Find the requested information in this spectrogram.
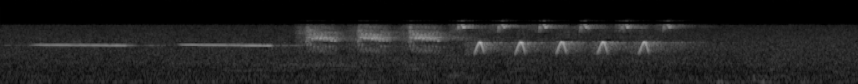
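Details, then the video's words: Makui park nightingale: two long, even whistles followed by a loud, pulsing series of about five or six emphatic rapid notes, with faint higher ticks above and soft ambient hiss. "صدای بلبل"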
